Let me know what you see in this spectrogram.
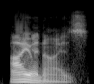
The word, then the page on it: ionize: American English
